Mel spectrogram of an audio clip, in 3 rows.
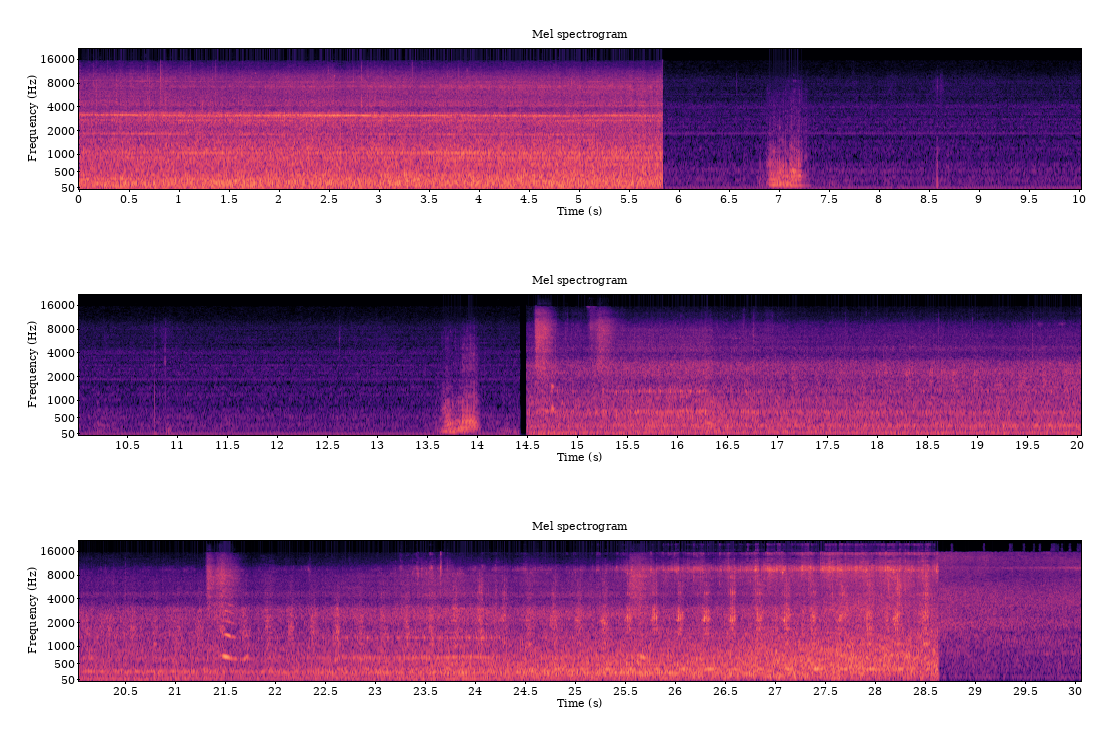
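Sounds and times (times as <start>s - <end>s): vehicle engine running: 13.5s - 28.7s.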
